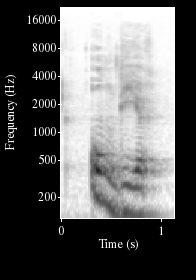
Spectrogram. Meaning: a vermin, a nasty or unwanted beast; a monster
- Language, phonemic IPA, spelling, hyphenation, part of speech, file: Dutch, /ˈɔn.diːr/, ondier, on‧dier, noun, Nl-ondier.ogg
